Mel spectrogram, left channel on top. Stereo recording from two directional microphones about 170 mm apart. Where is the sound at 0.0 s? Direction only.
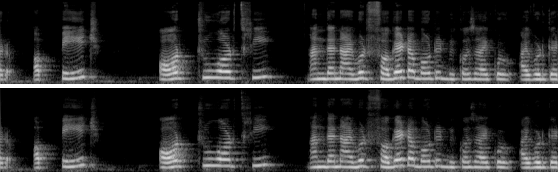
35° left (ahead or behind).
